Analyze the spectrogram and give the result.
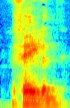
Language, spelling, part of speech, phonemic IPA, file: Dutch, velen, verb / pronoun, /ˈveːlə(n)/, Nl-velen.ogg
- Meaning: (verb) to endure, to bear; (pronoun) personal plural of veel and vele (“many”)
